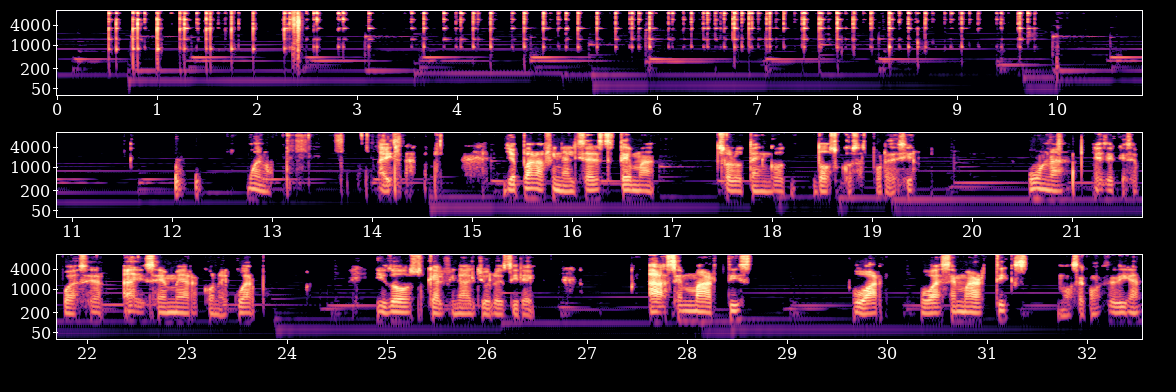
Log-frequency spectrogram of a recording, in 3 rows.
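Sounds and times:
light taps on a glass goblet for ASMR: 0.5 - 10.0
speech: 12.8 - 13.0, 15.4 - 16.9, 17.5 - 19.6, 20.6 - 23.8, 24.9 - 27.0, 27.6 - 28.7, 29.6 - 32.5.

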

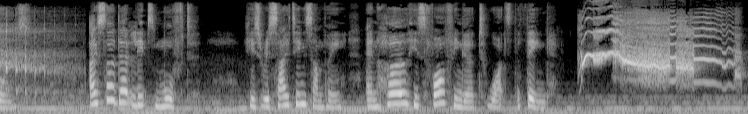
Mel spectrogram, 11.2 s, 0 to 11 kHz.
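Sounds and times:
speech: 1.4 - 2.9, 3.7 - 8.4
loud piercing scream: 8.7 - 11.2.

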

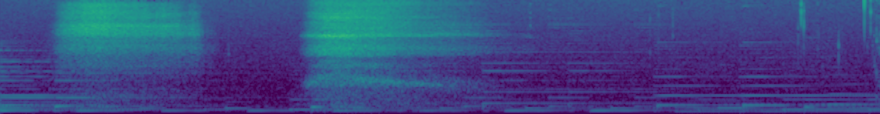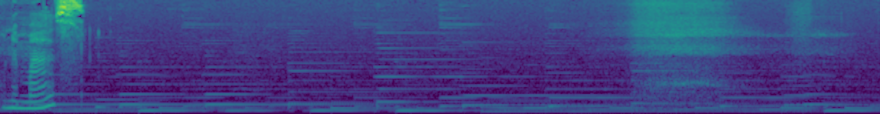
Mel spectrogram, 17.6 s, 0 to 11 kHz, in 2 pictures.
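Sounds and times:
soft sustained music: 0.0 - 17.5
deep conscious breathing close to microphone: 0.5 - 2.2, 3.0 - 5.1, 14.7 - 17.4
speech: 8.8 - 9.7.

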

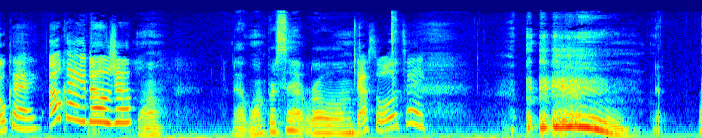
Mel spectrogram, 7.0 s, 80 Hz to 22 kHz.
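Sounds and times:
speech: 0.0 - 1.7, 2.3 - 7.0
person coughing and choking on a drink: 5.1 - 6.4.

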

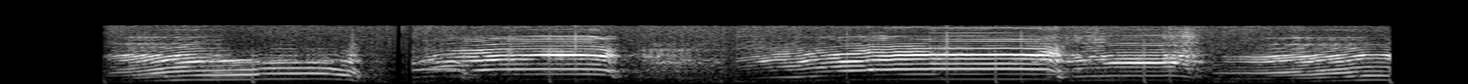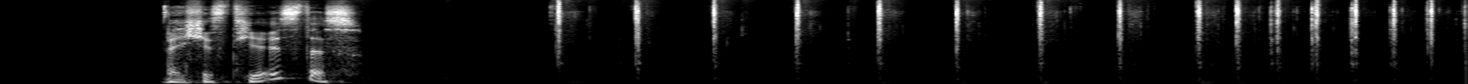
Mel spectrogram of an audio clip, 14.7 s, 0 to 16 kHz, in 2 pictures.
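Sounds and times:
cow mooing: 0.6 - 7.0
speech: 8.3 - 9.2.

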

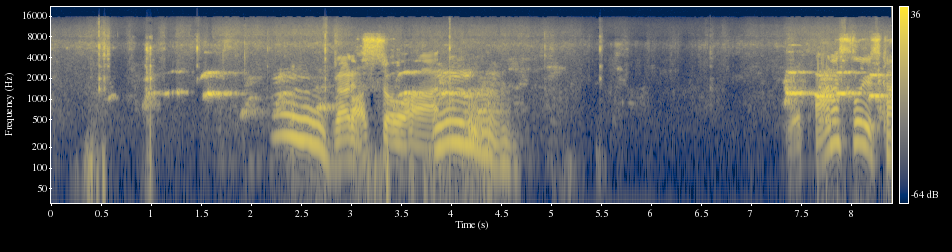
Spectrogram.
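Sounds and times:
person imitating a dog bark: 2.2 - 4.7, 7.4 - 8.3
speech: 2.2 - 4.7, 7.8 - 8.3.

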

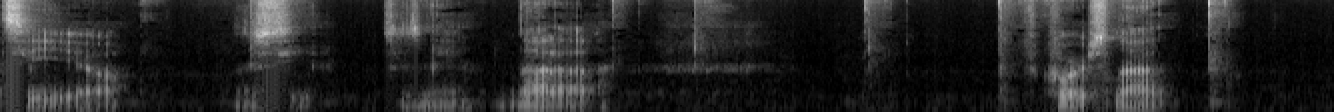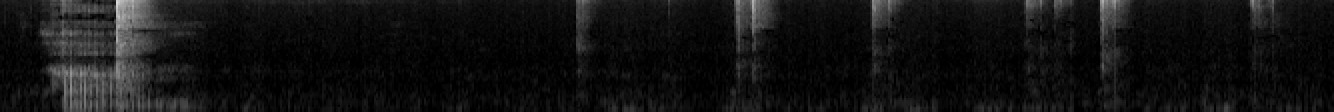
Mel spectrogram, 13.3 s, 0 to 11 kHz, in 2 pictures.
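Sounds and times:
speech: 0.0 - 3.1, 5.3 - 5.9, 7.0 - 7.5
soft key clicks from a computer keyboard: 10.3 - 11.2, 11.8 - 13.2.

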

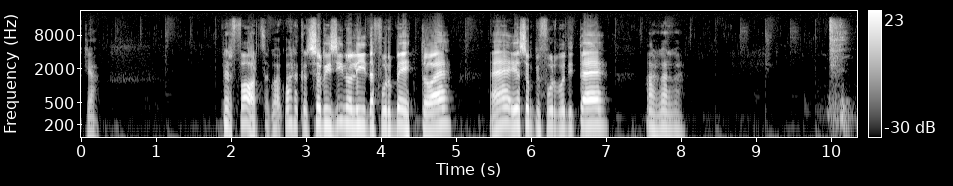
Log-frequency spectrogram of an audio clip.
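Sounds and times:
speech: 0.0 - 0.3, 1.9 - 8.1
person sneezing: 9.9 - 10.3.

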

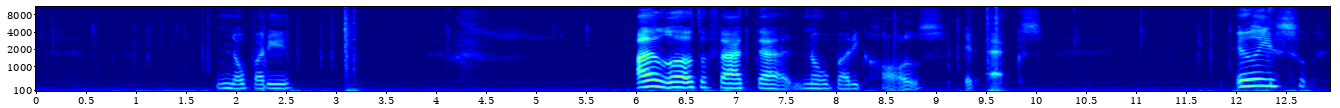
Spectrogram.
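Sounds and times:
computer keyboard typing during a login: 0.0 - 1.8, 2.4 - 4.2, 5.1 - 6.0, 8.1 - 12.3
speech: 1.8 - 2.7, 6.0 - 10.1, 12.0 - 12.8.

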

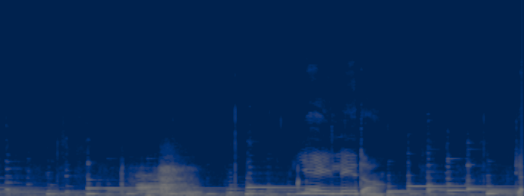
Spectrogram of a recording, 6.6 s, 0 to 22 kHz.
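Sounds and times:
video game music: 0.0 - 6.5
video game cow mooing: 1.6 - 2.6
speech: 4.5 - 5.6.

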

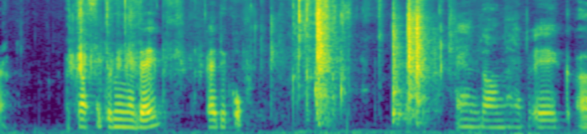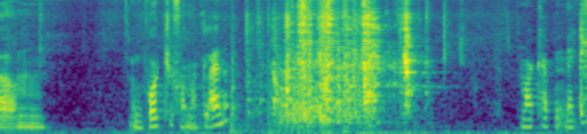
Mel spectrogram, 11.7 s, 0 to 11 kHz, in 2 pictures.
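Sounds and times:
speech: 0.7 - 2.6, 4.6 - 6.4, 7.1 - 9.1, 11.1 - 11.7
dishes clattering while being unloaded from a dishwasher: 8.2 - 10.4.

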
